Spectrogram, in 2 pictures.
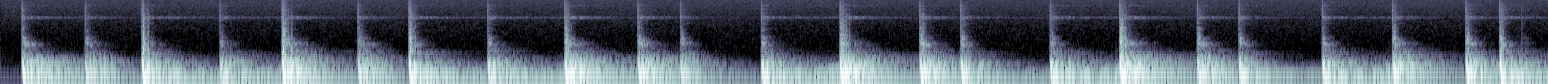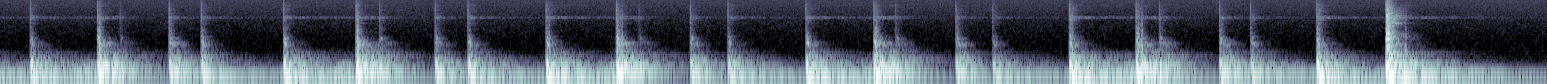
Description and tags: short rhytm and drum bits. Good to have in your toolbox.
bits, fragments, lumps, music, toolbox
